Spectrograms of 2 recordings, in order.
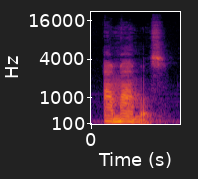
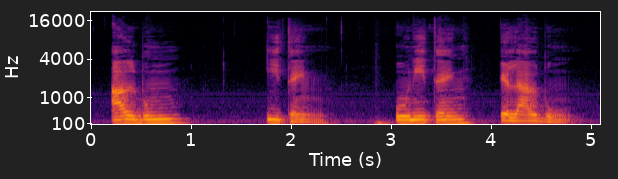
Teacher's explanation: However, in the other 0.1%, right, when M appears in word final position, it's pronounced like an N or more like a very nasalized, a noticeably nasalized N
